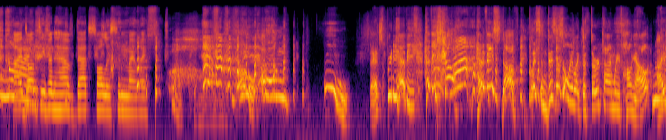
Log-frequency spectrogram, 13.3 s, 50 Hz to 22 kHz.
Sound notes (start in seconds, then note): 3.9 group laughing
